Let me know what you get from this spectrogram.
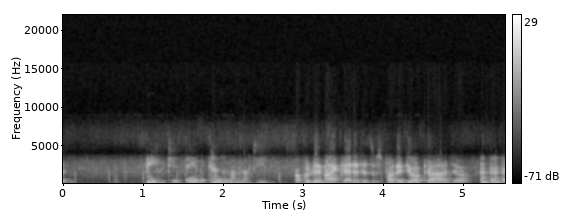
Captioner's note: chuckles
